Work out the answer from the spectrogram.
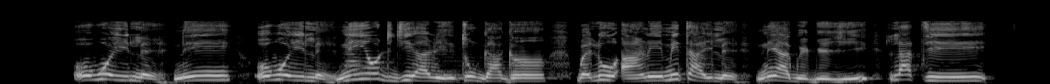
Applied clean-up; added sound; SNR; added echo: neural mask model DeepFilterNet 3.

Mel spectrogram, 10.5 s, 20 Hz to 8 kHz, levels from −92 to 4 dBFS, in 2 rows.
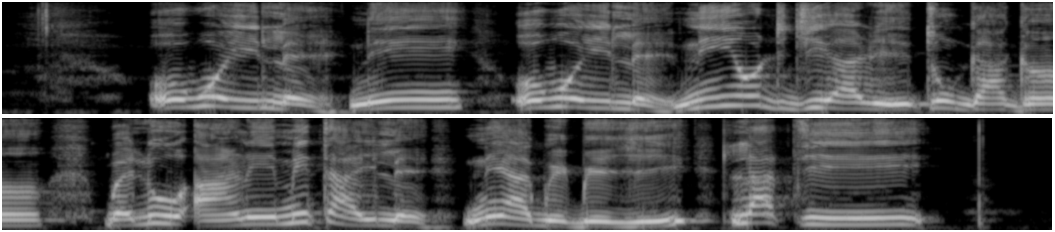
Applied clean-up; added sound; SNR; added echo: none; none; none; none.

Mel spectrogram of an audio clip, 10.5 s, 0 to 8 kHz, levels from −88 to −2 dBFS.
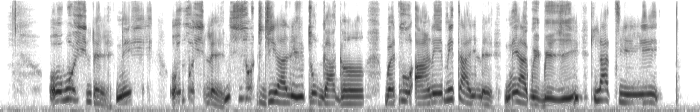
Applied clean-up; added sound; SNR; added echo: neural diffusion model UNIVERSE++.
